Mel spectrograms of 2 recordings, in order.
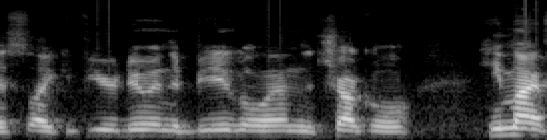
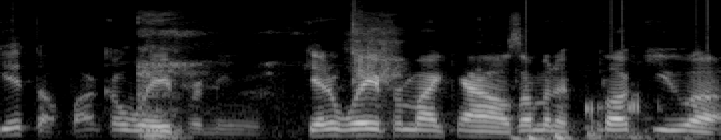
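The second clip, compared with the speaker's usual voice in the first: put-on furious bull elk voice, short and snappy; 9 dB quieter than usual. Voicing a pissed-off bull elk chasing off a rival: imitating an angry bull elk. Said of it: "He's getting excited".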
